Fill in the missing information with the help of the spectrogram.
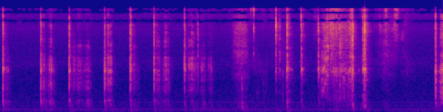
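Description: A plastic stylus writes on a hand-held plastic magnetic drawing board, making a quick series of short, dry, rasping scratches with a bright edge. Broader rubbing swells follow as the screen is erased with the slider. Each stroke cuts off sharply with almost no ring.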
